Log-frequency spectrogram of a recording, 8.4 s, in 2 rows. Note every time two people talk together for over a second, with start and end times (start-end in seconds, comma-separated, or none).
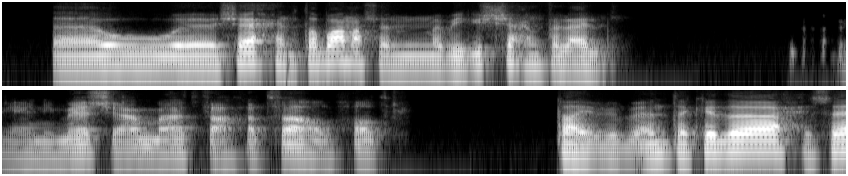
none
